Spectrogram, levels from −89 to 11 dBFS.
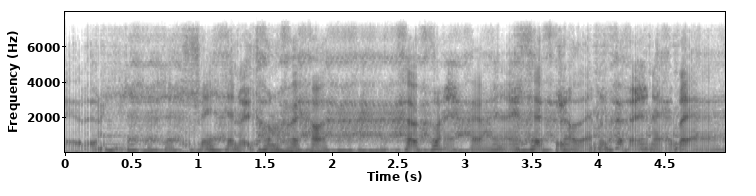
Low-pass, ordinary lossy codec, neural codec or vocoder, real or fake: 7.2 kHz; Opus, 64 kbps; autoencoder, 22.05 kHz, a latent of 192 numbers a frame, VITS, trained on many speakers; fake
